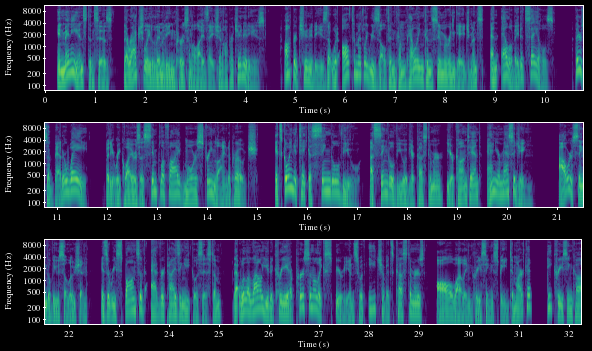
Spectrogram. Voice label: english american promos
